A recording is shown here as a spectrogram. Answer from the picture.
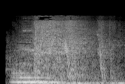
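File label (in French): "oulala", French; Contacts avec Sabre Laser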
